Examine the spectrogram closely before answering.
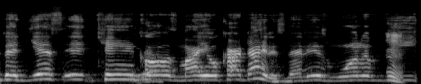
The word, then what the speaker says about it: myocarditis: reported cases of myocard how you say it myocarditis myocarditis okay myocarditis right heart inflammation you could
